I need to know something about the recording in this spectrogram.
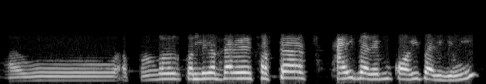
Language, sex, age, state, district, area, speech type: Odia, female, 60+, Odisha, Gajapati, rural, conversation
